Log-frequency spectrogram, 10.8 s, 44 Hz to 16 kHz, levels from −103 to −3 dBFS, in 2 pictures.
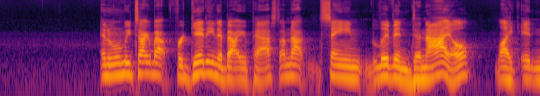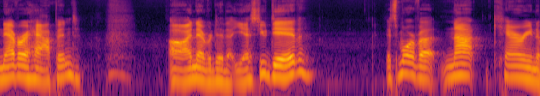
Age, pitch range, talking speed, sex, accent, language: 20-39, 105-130 Hz, 185 wpm, male, American, English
